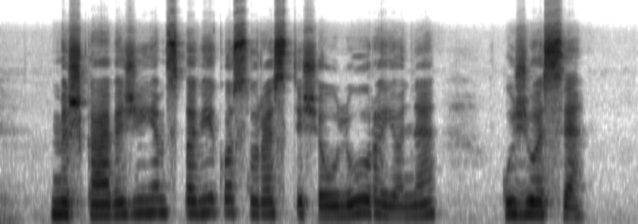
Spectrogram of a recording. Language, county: Lithuanian, Tauragė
